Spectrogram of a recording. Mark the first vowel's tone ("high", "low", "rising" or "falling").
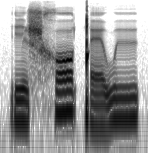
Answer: low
